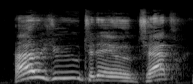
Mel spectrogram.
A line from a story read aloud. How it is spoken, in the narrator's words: inquired the rat, cheerfully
